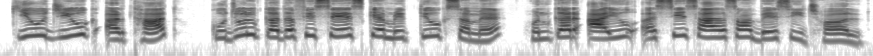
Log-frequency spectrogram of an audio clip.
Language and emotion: Maithili, neutral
